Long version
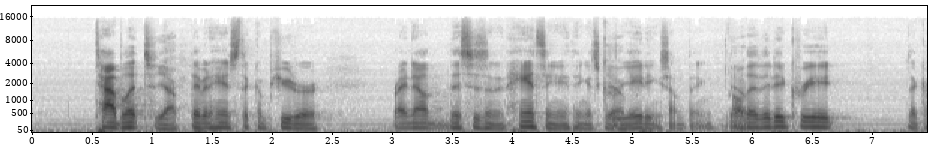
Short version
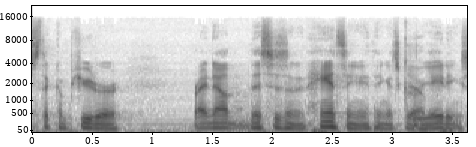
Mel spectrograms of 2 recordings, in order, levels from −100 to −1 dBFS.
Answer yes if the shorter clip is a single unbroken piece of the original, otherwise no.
yes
